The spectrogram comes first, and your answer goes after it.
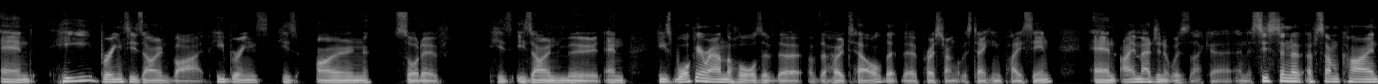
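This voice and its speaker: With an Australian accent and lively intonation, the speaker talks at a moderate pace in a dry, close recording with no echo and a quiet background. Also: man, very deep, low pitch for a man. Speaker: film podcaster. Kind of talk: casual chat. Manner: animated.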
